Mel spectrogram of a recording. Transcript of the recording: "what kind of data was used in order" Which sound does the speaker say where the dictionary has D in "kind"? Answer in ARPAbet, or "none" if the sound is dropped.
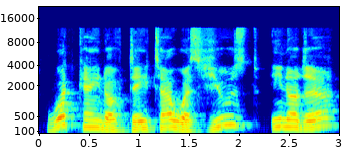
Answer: D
